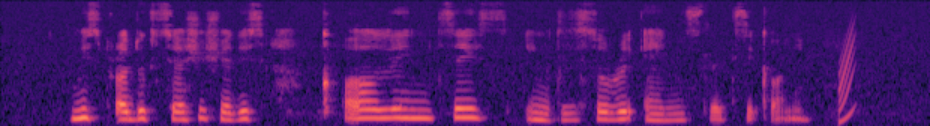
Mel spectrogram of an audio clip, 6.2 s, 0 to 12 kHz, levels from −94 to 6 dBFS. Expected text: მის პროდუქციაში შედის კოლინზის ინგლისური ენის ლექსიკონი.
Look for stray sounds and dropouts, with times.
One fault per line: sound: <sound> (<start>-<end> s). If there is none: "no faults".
sound: chirp (5.6-5.7 s)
